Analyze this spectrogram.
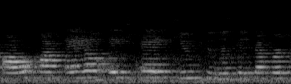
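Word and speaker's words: Alhaqq: And my last name is pronounced Alhaq, A-L-H-A-Q-Q.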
